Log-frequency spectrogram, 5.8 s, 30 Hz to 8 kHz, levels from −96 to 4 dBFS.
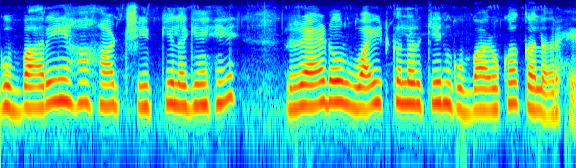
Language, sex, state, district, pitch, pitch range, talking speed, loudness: Hindi, female, Madhya Pradesh, Dhar, 240 Hz, 220-260 Hz, 175 wpm, -16 LUFS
